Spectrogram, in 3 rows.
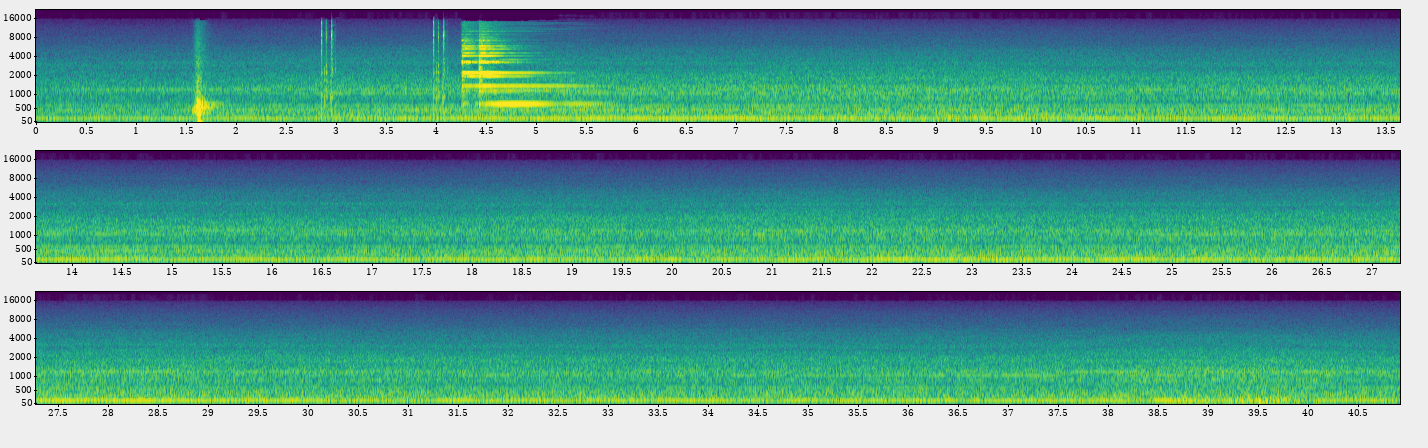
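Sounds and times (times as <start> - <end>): fan humming: 4.0 - 5.9.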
